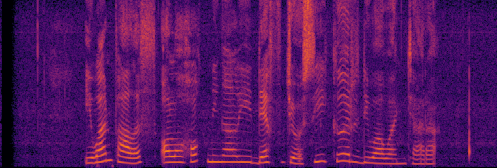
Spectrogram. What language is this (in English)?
Sundanese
